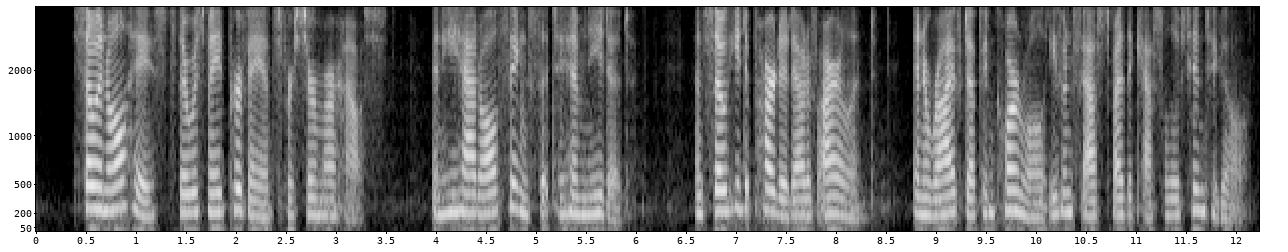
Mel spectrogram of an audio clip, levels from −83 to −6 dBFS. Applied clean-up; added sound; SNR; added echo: neural mask model RNNoise.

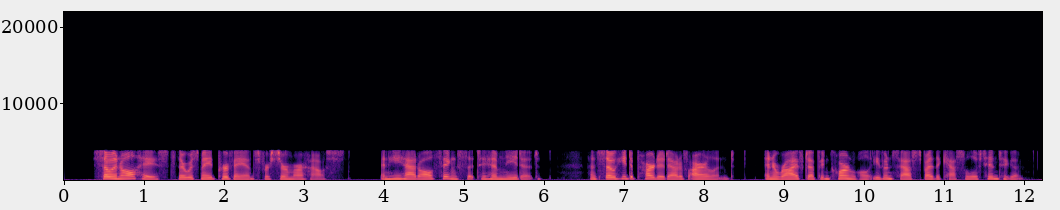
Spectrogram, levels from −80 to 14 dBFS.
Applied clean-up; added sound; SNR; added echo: neural diffusion model UNIVERSE++.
